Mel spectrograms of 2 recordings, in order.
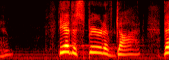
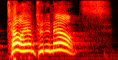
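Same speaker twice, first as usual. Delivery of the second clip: loud, slow, higher command; retold order; 6 semitones higher, 11 dB louder, slower than usual. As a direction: lean on each word like a captor. Gunmen order the wife.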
